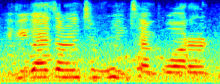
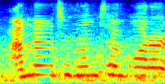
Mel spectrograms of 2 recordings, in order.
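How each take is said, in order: First: Said in the usual way. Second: "into" lifted much higher and leaned on; stress on into. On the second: Shown as a demonstration. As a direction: hit "into" high and hard, pushing it away.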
